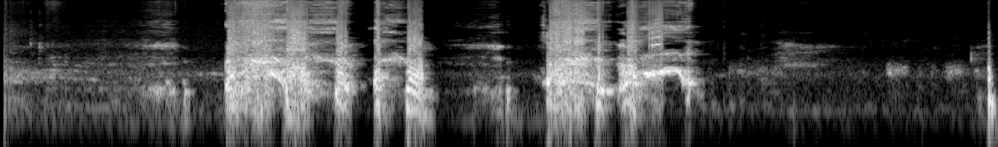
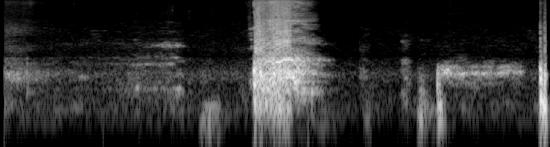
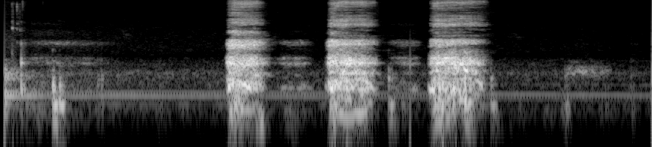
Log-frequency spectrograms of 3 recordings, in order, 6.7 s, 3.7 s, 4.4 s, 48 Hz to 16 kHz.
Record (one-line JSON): {"three_cough_length": "6.7 s", "three_cough_amplitude": 32767, "three_cough_signal_mean_std_ratio": 0.51, "cough_length": "3.7 s", "cough_amplitude": 30664, "cough_signal_mean_std_ratio": 0.34, "exhalation_length": "4.4 s", "exhalation_amplitude": 32446, "exhalation_signal_mean_std_ratio": 0.42, "survey_phase": "alpha (2021-03-01 to 2021-08-12)", "age": "18-44", "gender": "Male", "wearing_mask": "No", "symptom_cough_any": true, "symptom_shortness_of_breath": true, "symptom_diarrhoea": true, "symptom_fatigue": true, "symptom_fever_high_temperature": true, "symptom_headache": true, "symptom_change_to_sense_of_smell_or_taste": true, "symptom_loss_of_taste": true, "symptom_onset": "2 days", "smoker_status": "Never smoked", "respiratory_condition_asthma": false, "respiratory_condition_other": false, "recruitment_source": "Test and Trace", "submission_delay": "2 days", "covid_test_result": "Positive", "covid_test_method": "RT-qPCR", "covid_ct_value": 11.2, "covid_ct_gene": "ORF1ab gene", "covid_ct_mean": 11.5, "covid_viral_load": "170000000 copies/ml", "covid_viral_load_category": "High viral load (>1M copies/ml)"}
